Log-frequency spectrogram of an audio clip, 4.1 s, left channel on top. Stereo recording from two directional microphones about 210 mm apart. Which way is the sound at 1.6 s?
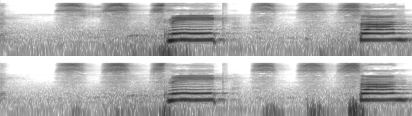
Centre (ahead or behind).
